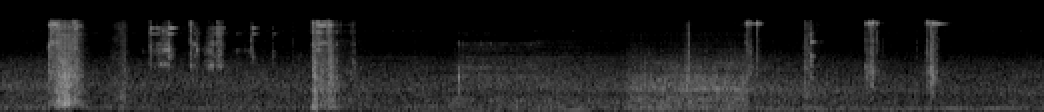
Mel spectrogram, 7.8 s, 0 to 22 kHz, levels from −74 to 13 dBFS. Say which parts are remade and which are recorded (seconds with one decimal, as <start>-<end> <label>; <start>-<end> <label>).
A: 0.0-3.2 recorded; 3.2-4.0 remade; 4.0-4.7 recorded; 4.7-5.6 remade; 5.6-7.8 recorded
